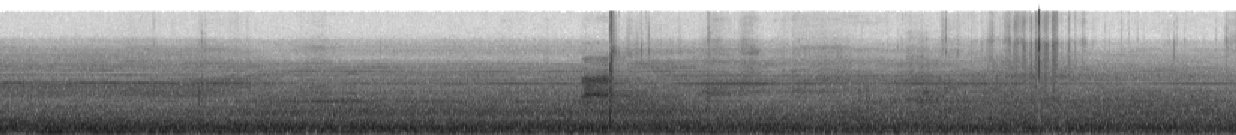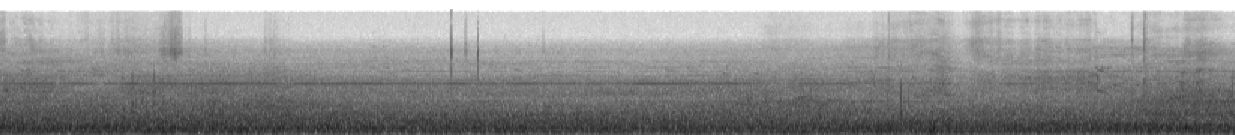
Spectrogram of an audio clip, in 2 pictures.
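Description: Steady low engine drone from a Great Lakes bulk freighter manoeuvring astern, with a faint steady high whine above it; the drone eases slowly.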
